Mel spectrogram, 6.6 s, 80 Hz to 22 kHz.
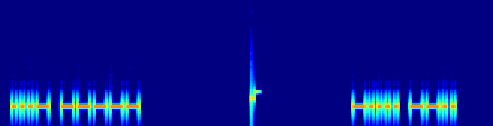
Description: Morse code, heard as a keyed tone, about 22 wpm, 690 Hz. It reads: V0 6Z
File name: practice / 22wpm / Two Letter-Number Combinations - 22wpm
